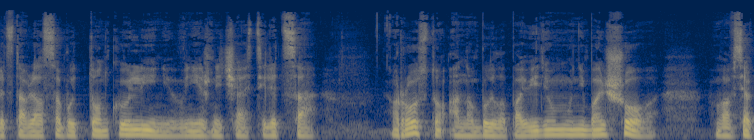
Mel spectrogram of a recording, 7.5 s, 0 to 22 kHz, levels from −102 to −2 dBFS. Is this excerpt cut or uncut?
uncut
